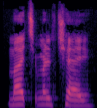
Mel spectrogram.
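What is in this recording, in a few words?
"machi", ergative plural, Archi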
